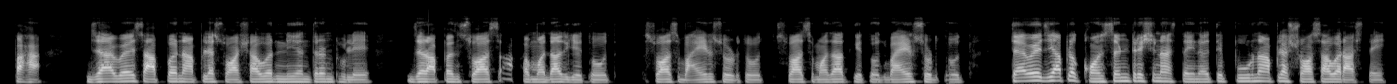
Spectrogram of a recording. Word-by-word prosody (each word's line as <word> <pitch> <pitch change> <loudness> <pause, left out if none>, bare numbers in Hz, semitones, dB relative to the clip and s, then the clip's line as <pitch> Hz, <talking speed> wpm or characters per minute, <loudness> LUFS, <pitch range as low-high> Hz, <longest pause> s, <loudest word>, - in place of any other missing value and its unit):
पहा, - - +3 0.5
ज्यावेळेस 130 +3 +2
आपण 135 +3 +3
आपल्या 130 +1 +1
श्वासावर 125 +2 +1
नियंत्रण 125 0 -2
ठेवले, 110 -2 -5 0.5
जर 125 0 +5
आपण 120 0 +2
श्वासमध्यात 120 0 +1
घेतो 110 -1 -5 0.4
श्वासबाहेर 115 -1 0
सोडतो, 105 -2 -6
श्वासमध्यात 115 0 0
घेतो, 115 -1 -6
बाहेर 115 +2 +2
सोडतो, 115 -1 -6 0.5
त्यावेळेस 165 +3 +5
जे 175 - +1
आपलं 180 +2 +3
कॉन्संट्रेशन 155 +2 +1
असतंय 130 -2 -1
ना, 120 0 -2
ते 145 - -1
पूर्ण 150 +1 -2
आपल्या 150 0 +2
श्वासावर 125 -1 +2
असतंय. 105 0 -1
120 Hz, 120 wpm, -17 LUFS, 115-130 Hz, 0.5 s, जर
